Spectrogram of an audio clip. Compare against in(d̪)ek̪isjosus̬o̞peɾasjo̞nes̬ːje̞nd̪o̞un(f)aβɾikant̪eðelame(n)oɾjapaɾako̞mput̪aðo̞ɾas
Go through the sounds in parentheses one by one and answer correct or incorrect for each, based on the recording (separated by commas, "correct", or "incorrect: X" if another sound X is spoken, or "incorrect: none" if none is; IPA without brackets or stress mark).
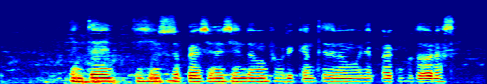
incorrect: t̪, correct, incorrect: m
